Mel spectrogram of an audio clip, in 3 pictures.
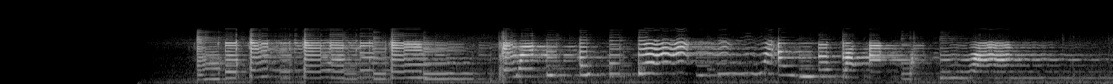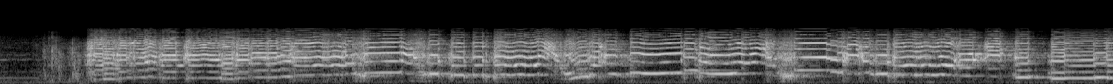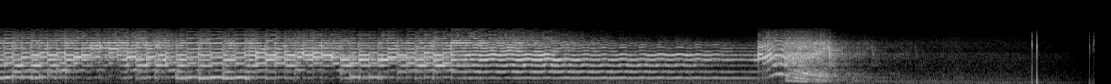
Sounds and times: Music: 2.0 - 31.4.

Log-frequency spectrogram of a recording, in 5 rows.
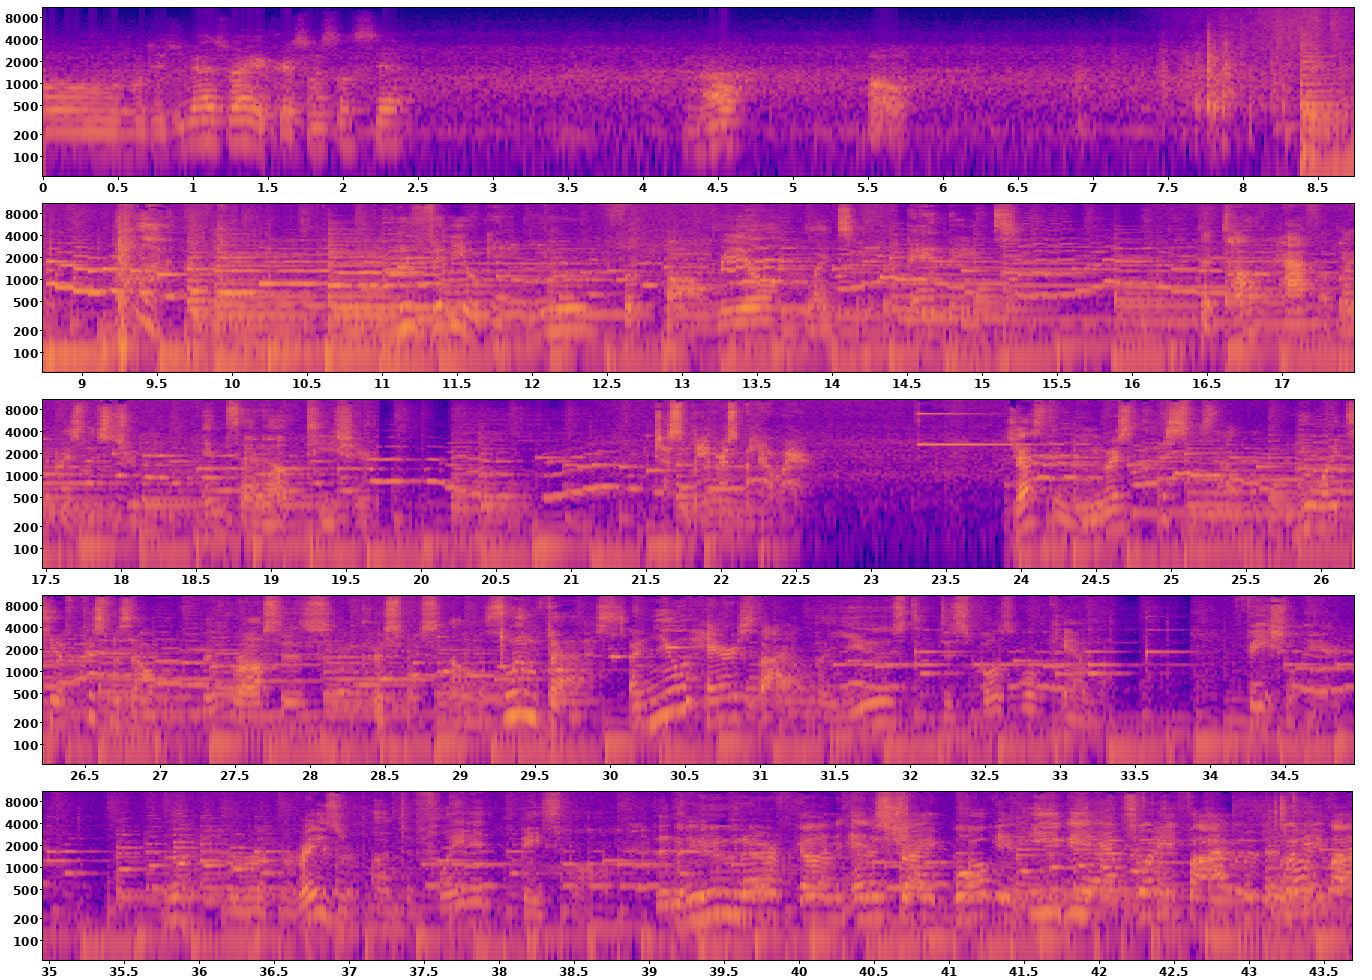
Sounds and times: Speech: 0.0 - 2.5, 4.3 - 4.7, 5.5 - 5.8, 11.0 - 15.3, 16.4 - 19.7, 21.6 - 22.6, 23.9 - 33.3, 34.2 - 35.0, 35.8 - 43.6
Music: 8.4 - 22.6, 23.9 - 43.6.

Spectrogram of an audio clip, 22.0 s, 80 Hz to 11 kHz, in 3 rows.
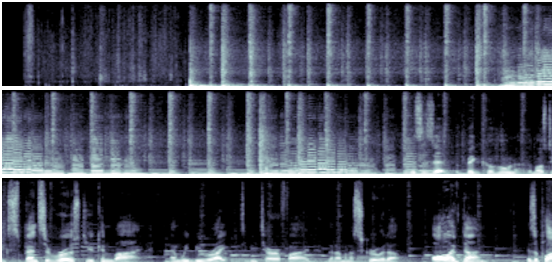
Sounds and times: Drum roll: 2.5 - 14.3.

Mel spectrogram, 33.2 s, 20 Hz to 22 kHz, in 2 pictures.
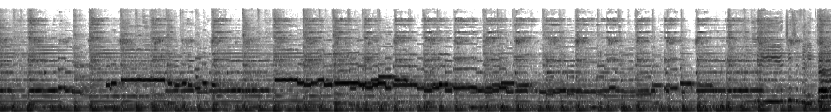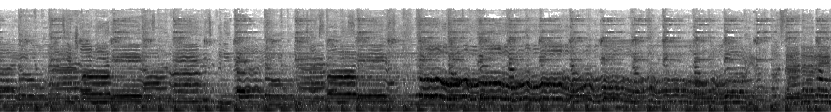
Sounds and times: Jingle, tinkle: 0.0 - 33.2.

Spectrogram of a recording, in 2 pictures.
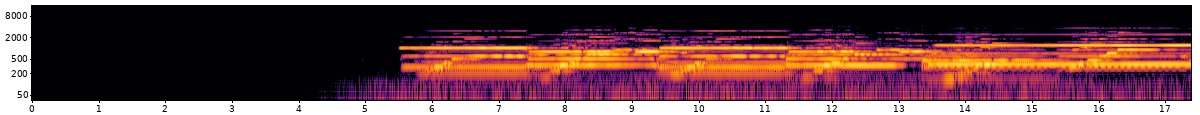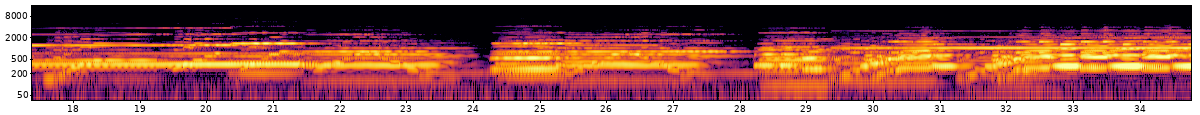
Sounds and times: Music: 4.4 - 34.7.

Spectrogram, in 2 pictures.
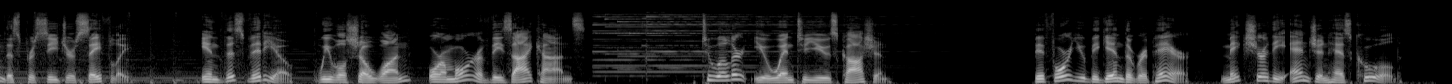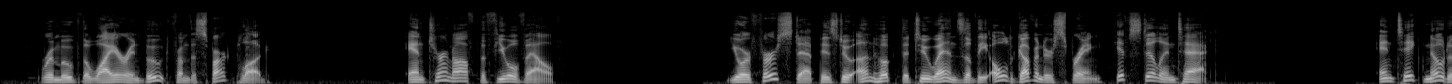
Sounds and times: Speech: 0.0 - 1.3, 2.0 - 5.9, 7.0 - 8.9, 10.4 - 14.0, 14.9 - 17.2, 18.6 - 20.2, 21.8 - 26.7, 28.3 - 29.0.

